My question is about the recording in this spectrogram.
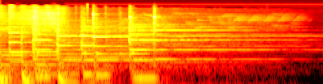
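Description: Upbeat programme jingle music with a regular beat; about two seconds in the beat stops and the final chord rings out and fades away.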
